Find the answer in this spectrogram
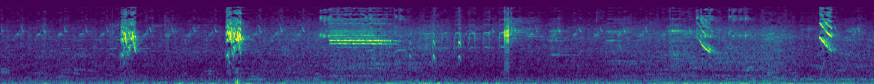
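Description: Birds calling: a few short, sharp high calls, a brief buzzy call about halfway, and two downward-slurred whistles near the end, over a steady low rumble.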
